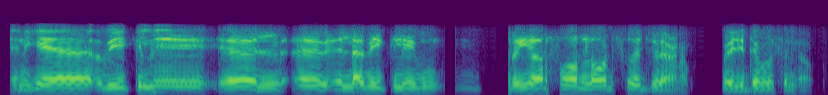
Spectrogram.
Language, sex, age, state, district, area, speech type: Malayalam, male, 30-45, Kerala, Pathanamthitta, rural, conversation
